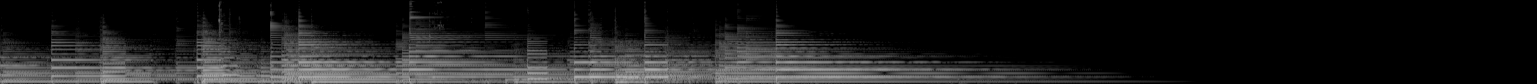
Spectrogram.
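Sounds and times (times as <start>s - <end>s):
Martin guitar through an Anthem pickup: 0.0s - 11.0s.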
